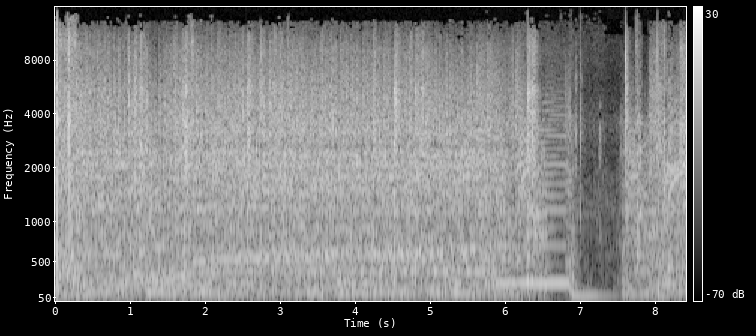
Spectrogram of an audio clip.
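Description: Heavy metal band recording with distorted electric guitars and drums playing together. About seven seconds in, the band drops out for under a second, leaving only a low held bass note, before the full band crashes back in.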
